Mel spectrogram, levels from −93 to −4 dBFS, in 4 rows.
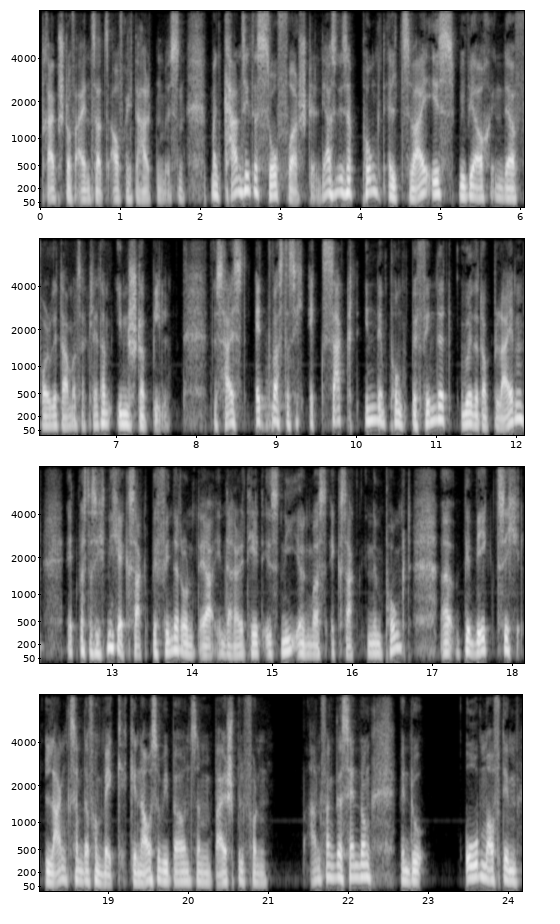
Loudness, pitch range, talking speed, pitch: -19 LUFS, 100-130 Hz, 190 wpm, 110 Hz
